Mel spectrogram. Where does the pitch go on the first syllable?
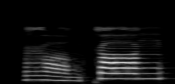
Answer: low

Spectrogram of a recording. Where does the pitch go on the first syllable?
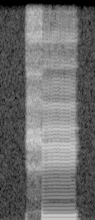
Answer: high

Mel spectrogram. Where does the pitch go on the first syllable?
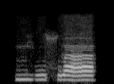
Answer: high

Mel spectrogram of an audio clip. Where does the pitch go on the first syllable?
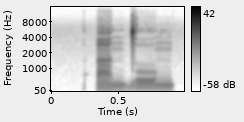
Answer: low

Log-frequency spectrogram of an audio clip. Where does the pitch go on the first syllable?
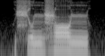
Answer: low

